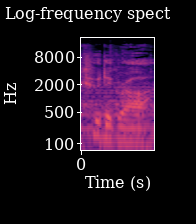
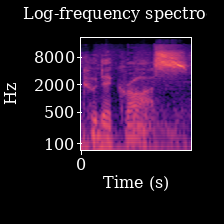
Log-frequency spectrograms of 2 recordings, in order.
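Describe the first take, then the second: First: The last word ends without an s sound. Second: The last word ends with an s sound. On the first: It means a touch of fat. The speaker calls it wrong. "It is not pronounced coup de grace. That is French for touch of fat" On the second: It means a touch of grace. The speaker calls it right. "What she means to say is coup de grace, which is touch of grace"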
